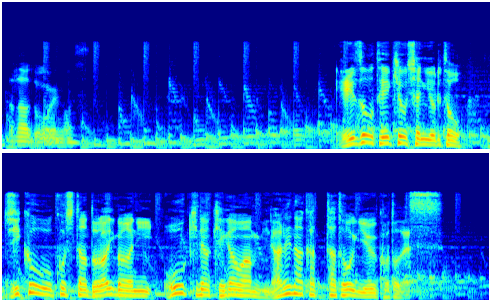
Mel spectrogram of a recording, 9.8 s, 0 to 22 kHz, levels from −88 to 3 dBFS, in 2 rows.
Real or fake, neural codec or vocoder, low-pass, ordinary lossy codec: fake; vocoder, 22.05 kHz, 80 mel bands, Vocos; 7.2 kHz; none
